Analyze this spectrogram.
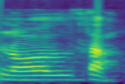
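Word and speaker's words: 넓다: একটা কোশ্চেন দেখতে পাচ্ছি সেখানে কি বলা হয়েছে নলতা এটা উচ্চারণ হবে নলতা অর্থাৎ প্রশস্ত উচ্চারণটা কেমন করে হলো মূলত আপনারা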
